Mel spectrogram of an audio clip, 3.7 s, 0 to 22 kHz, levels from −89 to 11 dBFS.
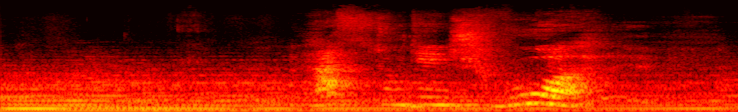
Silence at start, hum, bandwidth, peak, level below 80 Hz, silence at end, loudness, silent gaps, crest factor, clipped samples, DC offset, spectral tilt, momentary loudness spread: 0 s; none; 15 kHz; -6 dBFS; -40 dBFS; 0 s; -27 LUFS; none; 20 dB; under 0.1%; under 0.1%; -6.5 dB/octave; 13 LU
